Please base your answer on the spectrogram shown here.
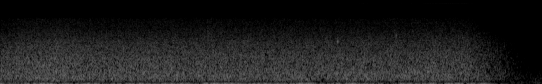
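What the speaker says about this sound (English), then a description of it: "get some rest by the sound of a running river" Running river beside a camp spot in the Romanian backcountry, a steady, full rush of water close by that holds constant before dropping away at the end.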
